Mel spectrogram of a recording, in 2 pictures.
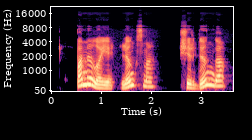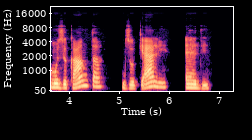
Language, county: Lithuanian, Klaipėda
